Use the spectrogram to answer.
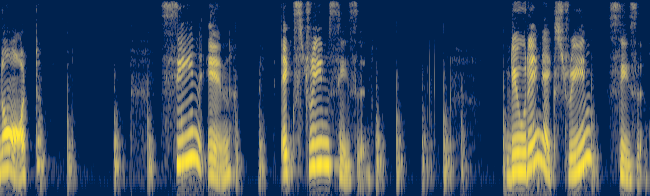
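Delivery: word by word, slowly, for students to write; slow dictation. Acted. Teacher dictating notes to her students, slow and spaced. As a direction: spell it out slowly so the class can copy.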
